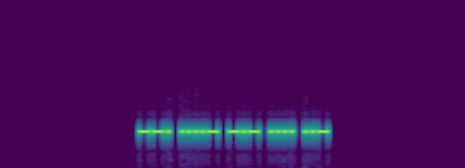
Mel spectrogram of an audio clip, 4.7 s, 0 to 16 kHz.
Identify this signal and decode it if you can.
Morse code, heard as a keyed tone, about 36 wpm, 700 Hz. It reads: G4KHU
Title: DXCC-100 Call Signs - 5 Characters - Repeated 3x - 35wpm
